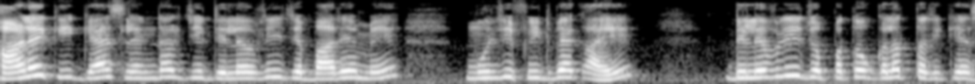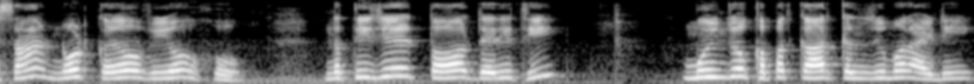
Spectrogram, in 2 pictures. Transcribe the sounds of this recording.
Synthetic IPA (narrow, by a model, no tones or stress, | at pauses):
haːɽ̃ekiɡɛːslẽːɳɖəɾd͡ʑiːɖɪlɪʋɾid͡ʑeːbaːɾemẽ | mʊ̃ɦɪ̃ɲd͡ʑifiːɖbɛːkaːɦe | ɖɪlɪʋɾid͡ʑoːpɐt̪oɣɐlət̪ːɐɾiːkesãnoːʈkɐjoʋijohoː | nɐt̪iːd͡ʑet̪ɔːɾd̪eːɾit̪ʰi | mʊ̃ɦɪ̃ɲd͡ʑoxɐpət̪̚kaːɾkɐ̃nzjuːməɾaːɪɖiː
